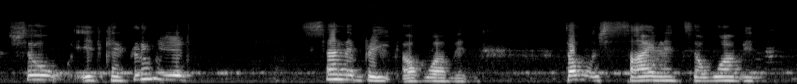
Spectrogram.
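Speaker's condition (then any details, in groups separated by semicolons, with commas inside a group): Spastic cerebral palsy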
